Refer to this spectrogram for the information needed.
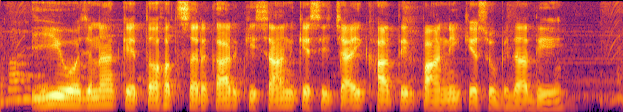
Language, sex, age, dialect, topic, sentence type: Bhojpuri, female, 25-30, Northern, agriculture, statement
